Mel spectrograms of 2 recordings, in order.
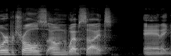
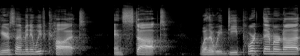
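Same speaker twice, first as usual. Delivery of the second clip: usual speaking voice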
